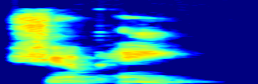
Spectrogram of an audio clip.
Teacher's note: Accent goes up at the end.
